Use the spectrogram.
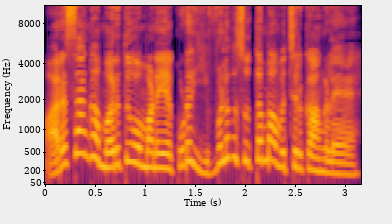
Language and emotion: Tamil, surprised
